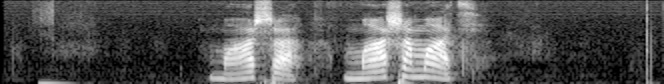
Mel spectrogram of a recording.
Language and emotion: Russian, neutral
